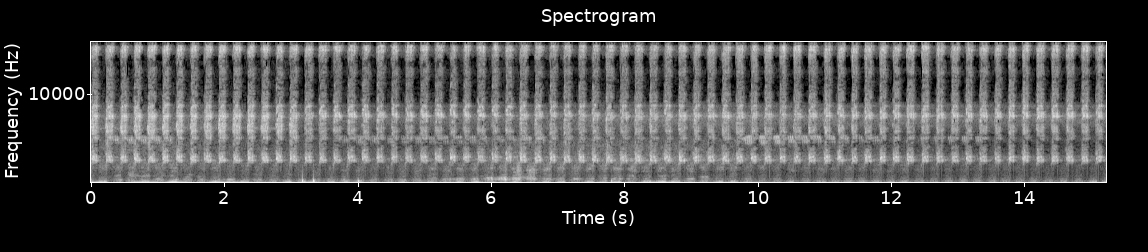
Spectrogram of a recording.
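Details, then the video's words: Steady, rapid chirping from a male black cricket (jangkrik pejantan), high shrill pulses repeating more than twice a second without pause, with a faint low hum underneath. "SUARA JANGKRIK PEJANTAN"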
